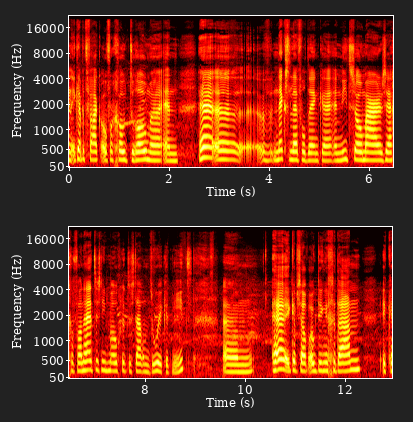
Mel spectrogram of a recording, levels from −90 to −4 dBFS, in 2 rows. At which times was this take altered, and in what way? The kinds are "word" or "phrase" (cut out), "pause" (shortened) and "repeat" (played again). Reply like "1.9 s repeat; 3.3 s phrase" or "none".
9.4 s pause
